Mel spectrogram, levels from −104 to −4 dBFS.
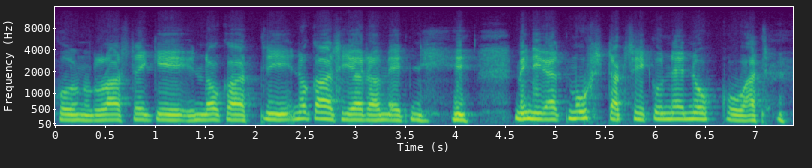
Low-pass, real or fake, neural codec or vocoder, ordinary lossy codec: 14.4 kHz; real; none; AAC, 96 kbps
